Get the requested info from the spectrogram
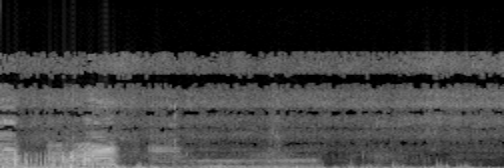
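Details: Bred cattle for sale, a mixed herd of Brangus, Beefmaster, Charolais and crossbred cows and pairs, aged four years to missing teeth. One brief, rising, harmonic moo opens the recording, then low rumbling noise fills the remainder.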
